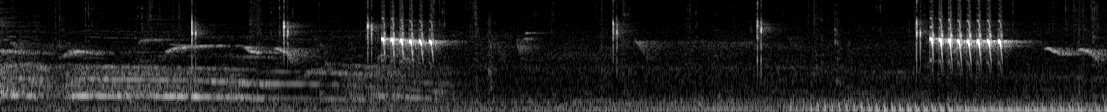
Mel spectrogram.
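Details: Female bar-winged prinia in its tight 'ngebren' style, used as master song for songbird training: two brief, high, buzzy rattles of quick pulses nearly three seconds apart, after soft lower harmonic tones.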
